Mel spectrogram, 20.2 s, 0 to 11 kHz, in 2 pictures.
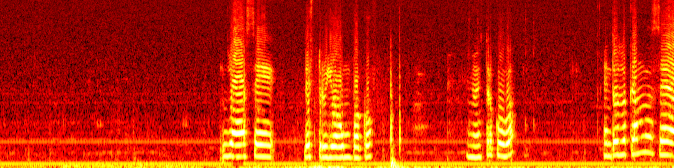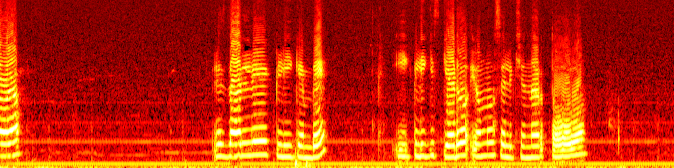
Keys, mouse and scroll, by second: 1.0-1.9 scroll down 1, 1.9-3.1 middle drag, 3.1 scroll down 1, 3.3-7.0 middle drag, 7.0 click, 14.5 b, 18.4-20.2 middle drag.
